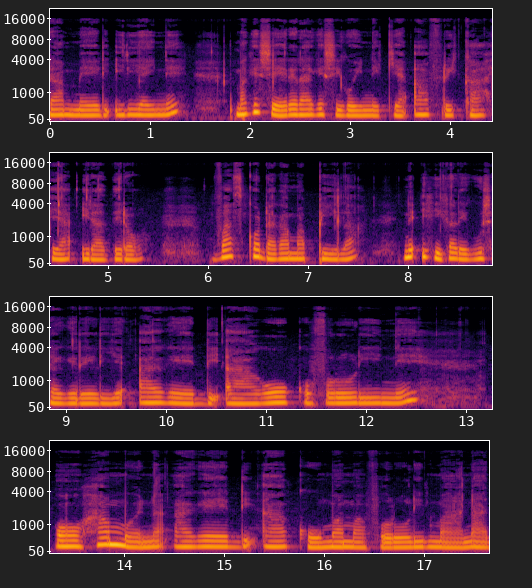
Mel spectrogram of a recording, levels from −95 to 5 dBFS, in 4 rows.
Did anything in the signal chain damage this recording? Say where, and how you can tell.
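Yes. Right after "nĩ ihiga", at 8.85 s, the speech suddenly drops to about 0.63 times its pace and stays there until 17.37 s, yet the pitch doesn't sag at all. Slowed passages like this drag, which is the giveaway for a time-stretched section. The likely cause is a stretch step in post-processing before storage: the software filled the extra length by repeating short slices of the waveform rather than resampling, so the timing changed while the pitch held.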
